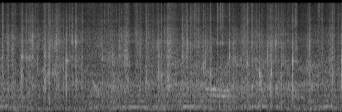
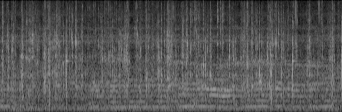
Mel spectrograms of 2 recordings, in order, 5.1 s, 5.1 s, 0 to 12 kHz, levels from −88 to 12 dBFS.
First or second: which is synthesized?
first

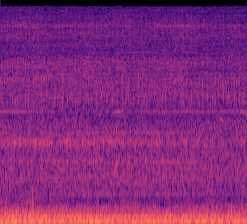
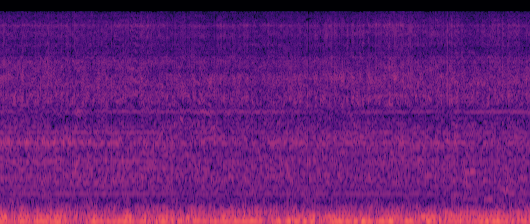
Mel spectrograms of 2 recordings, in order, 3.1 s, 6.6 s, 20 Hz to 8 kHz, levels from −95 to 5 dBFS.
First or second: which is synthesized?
second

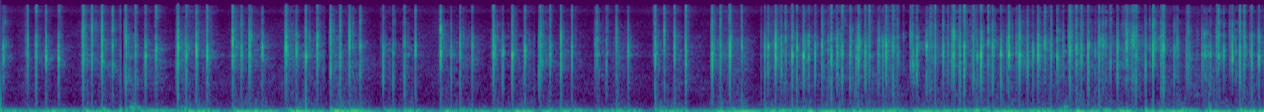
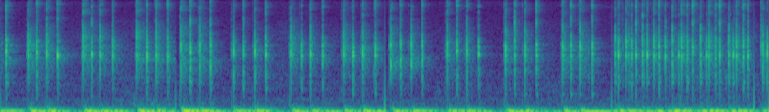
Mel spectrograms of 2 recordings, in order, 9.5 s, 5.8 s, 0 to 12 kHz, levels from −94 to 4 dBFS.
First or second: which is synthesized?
first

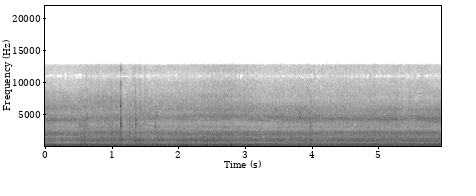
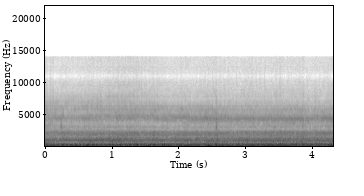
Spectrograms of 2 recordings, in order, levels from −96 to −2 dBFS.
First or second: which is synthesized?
second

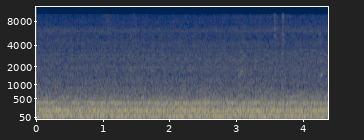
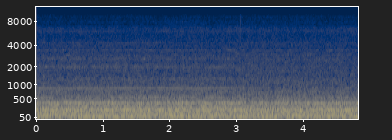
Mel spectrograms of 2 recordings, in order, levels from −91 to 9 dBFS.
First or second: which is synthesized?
second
